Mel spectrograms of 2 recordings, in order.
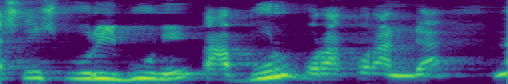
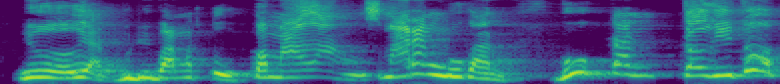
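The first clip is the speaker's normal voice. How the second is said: usual speaking voice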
